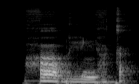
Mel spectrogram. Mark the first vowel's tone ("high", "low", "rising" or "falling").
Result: falling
